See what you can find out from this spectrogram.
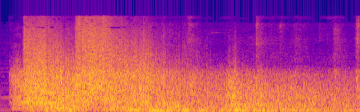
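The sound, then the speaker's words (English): Airstrike explosion near military headquarters in Khartoum, a sudden heavy blast that spreads into a loud, sustained low rumble, swelling again briefly before slowly easing. “That is the sound of an airstrike that hit close to military headquarters in Khartoum Tuesday morning.”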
